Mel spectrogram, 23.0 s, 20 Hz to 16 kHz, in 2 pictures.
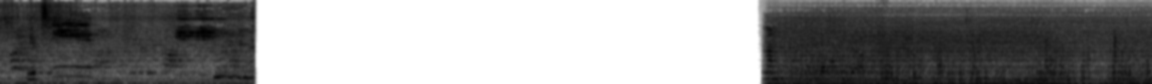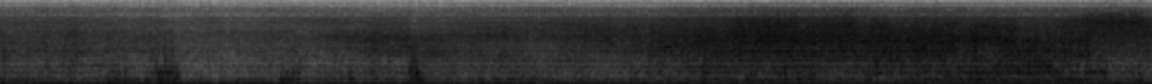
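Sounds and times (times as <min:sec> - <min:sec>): wind buffeting microphone: 0:07.6 - 0:23.0.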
